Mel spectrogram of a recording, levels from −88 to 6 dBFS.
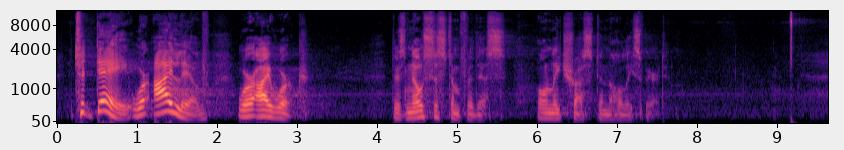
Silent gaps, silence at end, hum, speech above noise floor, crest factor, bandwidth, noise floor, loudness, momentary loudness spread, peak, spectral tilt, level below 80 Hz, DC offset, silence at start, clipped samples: none; 2.2 s; none; 40 dB; 22 dB; 12 kHz; -64 dBFS; -24 LUFS; 21 LU; -4 dBFS; -4 dB/octave; -74 dBFS; under 0.1%; 0.2 s; under 0.1%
